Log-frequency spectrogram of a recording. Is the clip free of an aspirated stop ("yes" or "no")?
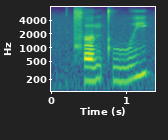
no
